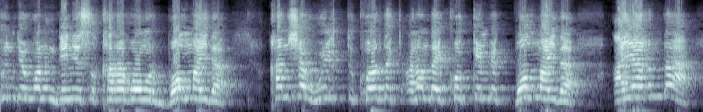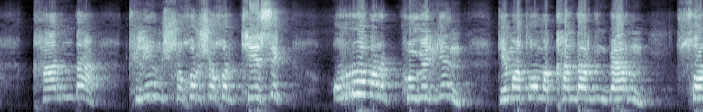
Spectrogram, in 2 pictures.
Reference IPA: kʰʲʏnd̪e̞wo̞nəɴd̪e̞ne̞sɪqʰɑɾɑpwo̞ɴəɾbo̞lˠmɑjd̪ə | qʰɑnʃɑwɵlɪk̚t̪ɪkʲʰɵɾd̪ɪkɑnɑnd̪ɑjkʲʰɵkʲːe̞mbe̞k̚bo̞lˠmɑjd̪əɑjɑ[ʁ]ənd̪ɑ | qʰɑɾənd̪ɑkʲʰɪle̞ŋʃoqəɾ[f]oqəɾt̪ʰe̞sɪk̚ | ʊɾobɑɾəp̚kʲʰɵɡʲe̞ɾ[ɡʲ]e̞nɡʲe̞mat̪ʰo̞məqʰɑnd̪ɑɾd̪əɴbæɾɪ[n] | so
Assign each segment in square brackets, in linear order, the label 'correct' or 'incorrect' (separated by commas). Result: correct, incorrect, correct, correct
